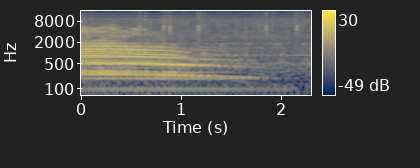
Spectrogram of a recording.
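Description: A comic brass sound effect: one long trombone-like note that slowly slides down in pitch and fades away near the end.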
